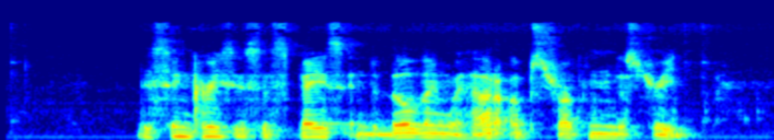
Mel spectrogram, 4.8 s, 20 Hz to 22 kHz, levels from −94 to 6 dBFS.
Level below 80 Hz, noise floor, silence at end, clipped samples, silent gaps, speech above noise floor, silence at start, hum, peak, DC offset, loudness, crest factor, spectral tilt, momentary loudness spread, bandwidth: -60 dBFS; -72 dBFS; 0.55 s; under 0.1%; none; 44 dB; 0.85 s; none; -10 dBFS; under 0.1%; -29 LUFS; 18 dB; -7 dB/octave; 10 LU; 11.5 kHz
